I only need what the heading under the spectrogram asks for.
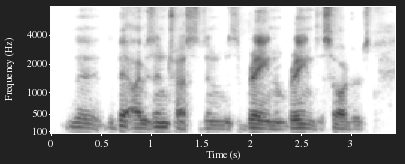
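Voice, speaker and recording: In a Scottish accent, the voice comes through with a dry, close sound and no echo. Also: man. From Scotland. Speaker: psychiatry professor. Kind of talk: interview.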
